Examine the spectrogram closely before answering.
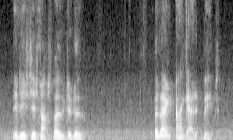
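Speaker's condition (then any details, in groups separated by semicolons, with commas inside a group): Brain bleed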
